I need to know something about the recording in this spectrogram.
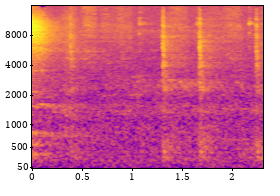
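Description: Faint clicks and taps of a pen tip on the glass of an interactive display board as letters are handwritten, two clearer clicks in the second half.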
